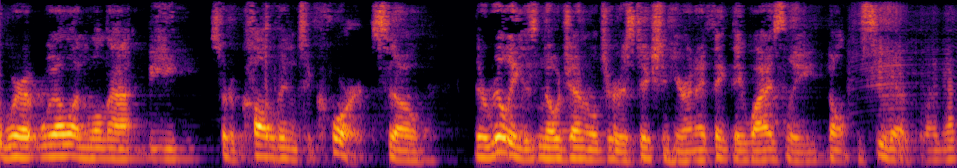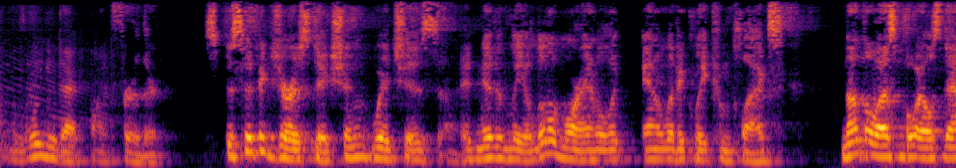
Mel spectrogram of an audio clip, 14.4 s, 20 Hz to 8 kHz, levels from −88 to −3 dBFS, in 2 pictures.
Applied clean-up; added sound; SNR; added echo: neural mask model DeepFilterNet 3.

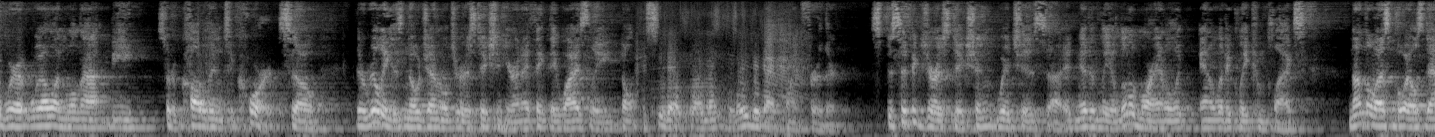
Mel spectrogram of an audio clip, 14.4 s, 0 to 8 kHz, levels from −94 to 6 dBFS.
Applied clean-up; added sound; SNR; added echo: neural separator model SepFormer DNS4.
